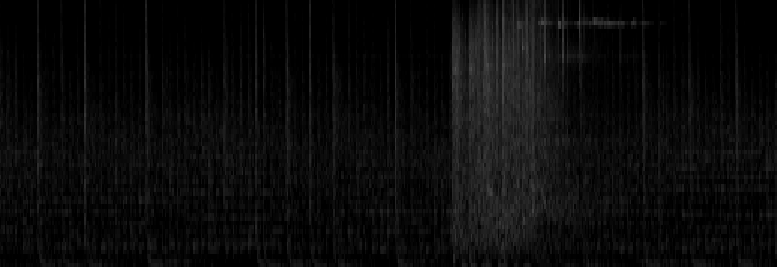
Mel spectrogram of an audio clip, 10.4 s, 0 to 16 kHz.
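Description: Gunfire in the video game Resident Evil 9 comes as rapid repeated shots, with a louder, denser burst of fire near the end over a constant game soundscape.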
